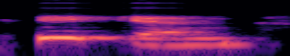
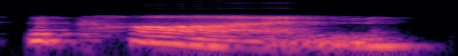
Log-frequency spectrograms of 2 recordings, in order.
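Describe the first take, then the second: First: It is said in a British way. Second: It is said in an American way. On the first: The speaker calls it wrong. "when I heard them pronouncing it pecan, like, you've got to be kidding me" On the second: The speaker calls it right. "We have a lot of pecan pie here in Texas"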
